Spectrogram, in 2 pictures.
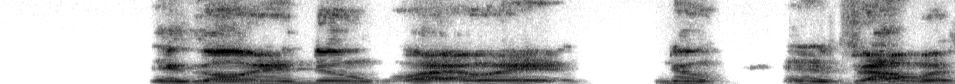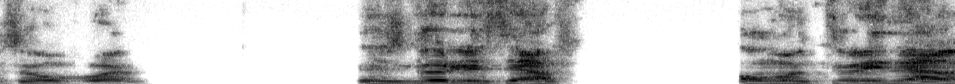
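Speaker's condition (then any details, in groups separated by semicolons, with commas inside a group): ALS/MND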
